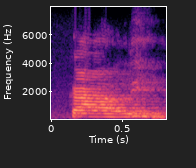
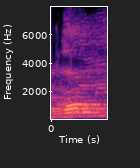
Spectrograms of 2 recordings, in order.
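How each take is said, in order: First: The first vowel is pronounced as a. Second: The first vowel is pronounced as o. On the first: The speaker calls it right. "tapi kali" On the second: The speaker calls it wrong. "Bukan koli"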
